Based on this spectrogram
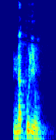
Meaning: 1. Napoleon (Bonaparte) 2. a male given name; rare today
- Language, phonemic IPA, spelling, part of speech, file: French, /na.pɔ.le.ɔ̃/, Napoléon, proper noun, LL-Q150 (fra)-Napoléon.wav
